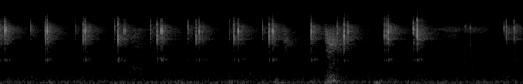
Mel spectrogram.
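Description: Long acrylic nails tap a cylindrical glass candle jar filled with wax and decorated with autumn leaf decals. About twenty quick, bright clicking taps come in an uneven rhythm, each sharp and high-pitched with almost no low end. They decay almost instantly, with no lingering ring.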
